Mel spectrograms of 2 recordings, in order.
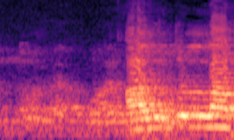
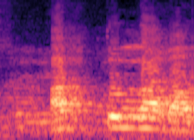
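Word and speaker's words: الطلاب: अल-तुल्लाब आपको बताया तो शमसी खमरी, अत-तुल्लाबा जुबान आके टकराई तो अल-तुल्लाबा लाम साइलेंट आता, अल-कमर अश-शम्स, ठीक है,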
